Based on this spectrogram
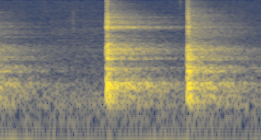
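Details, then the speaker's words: Bicycle with a loose square-taper bottom bracket: sharp hollow knocks about every two-thirds of a second as the crank turns; fix is snugging the bottom bracket with a bottom bracket tool. "um this bike here has a loose bottom bracket which are the bearings inside the crank that connect the two and that rotate on those and uh since those are loose it's making some knocking noises"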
